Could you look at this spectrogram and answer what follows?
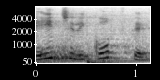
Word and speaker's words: İçli köfte: É que a gente precisa pronunciar algumas coisas em turco. O quibe, por exemplo, é içli köfte.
